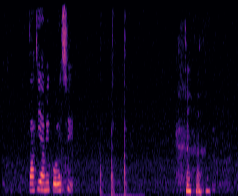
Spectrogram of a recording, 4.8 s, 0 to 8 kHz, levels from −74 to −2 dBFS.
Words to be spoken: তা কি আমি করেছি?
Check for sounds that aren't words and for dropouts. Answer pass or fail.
fail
